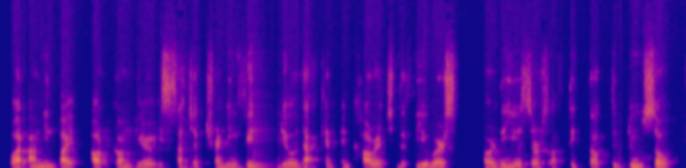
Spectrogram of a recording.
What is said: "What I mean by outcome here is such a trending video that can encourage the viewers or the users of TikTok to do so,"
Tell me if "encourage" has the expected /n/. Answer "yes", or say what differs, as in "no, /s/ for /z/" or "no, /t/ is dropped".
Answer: yes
